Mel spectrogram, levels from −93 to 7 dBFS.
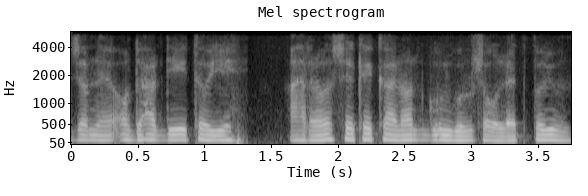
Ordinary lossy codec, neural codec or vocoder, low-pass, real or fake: none; codec, 16 kHz in and 24 kHz out, 0.8 kbps, FocalCodec, streaming, 65536 codes; 5.4 kHz; fake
